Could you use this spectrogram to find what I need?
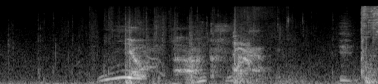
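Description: A wild man shrieks loudly nearby.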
